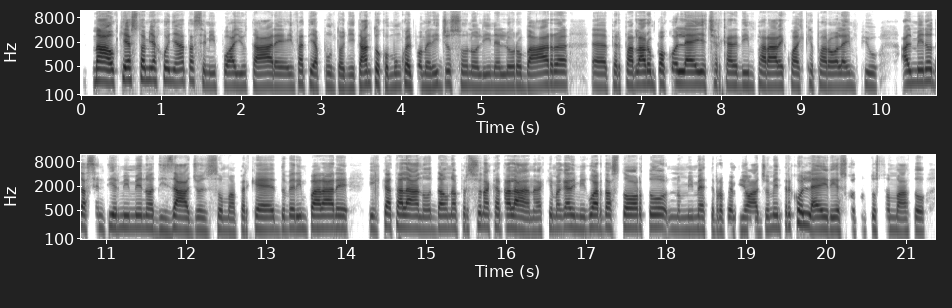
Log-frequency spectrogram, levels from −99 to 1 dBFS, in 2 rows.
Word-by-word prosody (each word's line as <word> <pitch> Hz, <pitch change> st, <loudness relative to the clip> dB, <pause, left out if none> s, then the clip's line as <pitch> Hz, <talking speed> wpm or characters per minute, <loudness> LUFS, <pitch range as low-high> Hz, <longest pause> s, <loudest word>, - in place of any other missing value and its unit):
Mah, 215 Hz, -2 st, +11 dB
ho -, -, +4 dB
chiesto 230 Hz, +2 st, +2 dB
a -, -, +4 dB
mia 225 Hz, 0 st, 0 dB
cognata 215 Hz, 0 st, -1 dB
se 215 Hz, -, -8 dB
mi 170 Hz, -1 st, -9 dB
può 175 Hz, +1 st, -2 dB
aiutare. 165 Hz, -1 st, +2 dB
E 155 Hz, -, -5 dB
infatti 180 Hz, +3 st, -3 dB
appunto 160 Hz, -1 st, -4 dB
ogni 155 Hz, +1 st, -6 dB
tanto 185 Hz, +5 st, +2 dB
comunque 165 Hz, +2 st, -2 dB
il 170 Hz, -, -6 dB
pomeriggio 165 Hz, +3 st, -5 dB
sono 170 Hz, -3 st, -6 dB
lì 160 Hz, 0 st, -6 dB
nel 160 Hz, -1 st, -6 dB
loro 165 Hz, +1 st, -2 dB
bar, 175 Hz, +3 st, +3 dB, 0.3 s
ehm, 165 Hz, -1 st, -1 dB
per 175 Hz, -2 st, -7 dB
parlare 180 Hz, +1 st, +4 dB
un 185 Hz, -, -2 dB
po' 190 Hz, +2 st, 0 dB
con 200 Hz, -2 st, 0 dB
lei 180 Hz, 0 st, +5 dB
e -, -, -2 dB
cercare 175 Hz, -1 st, -3 dB
di 175 Hz, +1 st, -7 dB
imparare 170 Hz, 0 st, +3 dB
qualche 175 Hz, +1 st, -4 dB
parola 165 Hz, -1 st, 0 dB
in 165 Hz, -1 st, -8 dB
più, 170 Hz, +2 st, -9 dB, 0.3 s
almeno 205 Hz, +3 st, 0 dB
da 200 Hz, -2 st, 0 dB
sentirmi 190 Hz, 0 st, -5 dB
meno 185 Hz, 0 st, -3 dB
a -, -, 0 dB
disagio 165 Hz, 0 st, +2 dB
insomma, 160 Hz, 0 st, -7 dB
perché 170 Hz, +1 st, -2 dB
dover 180 Hz, +1 st, -5 dB
imparare 180 Hz, 0 st, +3 dB, 0.2 s
il 180 Hz, -2 st, -10 dB
catalano 185 Hz, -4 st, +2 dB
da 180 Hz, +2 st, 0 dB
una 185 Hz, 0 st, -4 dB
persona 195 Hz, +2 st, -4 dB
catalana, 180 Hz, -5 st, +2 dB
che 190 Hz, -, -11 dB
magari 190 Hz, +1 st, -1 dB
mi 175 Hz, -1 st, -9 dB
guarda 190 Hz, +1 st, +2 dB
storto, 190 Hz, +1 st, -1 dB
non 170 Hz, -1 st, -14 dB
mi 170 Hz, 0 st, -12 dB
mette 170 Hz, 0 st, -6 dB
proprio 165 Hz, 0 st, -6 dB
a -, -, -11 dB
mio 165 Hz, 0 st, -5 dB
agio, 160 Hz, +3 st, -5 dB
mentre 190 Hz, +1 st, -6 dB
con 235 Hz, -1 st, +1 dB
lei 170 Hz, -3 st, +2 dB
riesco 170 Hz, -2 st, -6 dB
tutto 150 Hz, +3 st, -13 dB
sommato 160 Hz, -2 st, -5 dB
175 Hz, 200 wpm, -23 LUFS, 165-190 Hz, 0.3 s, Mah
